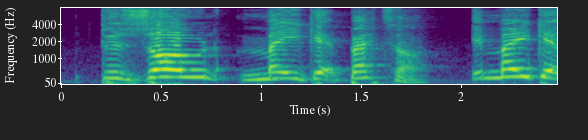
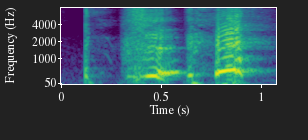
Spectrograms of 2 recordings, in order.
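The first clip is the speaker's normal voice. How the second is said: high-pitched burst of laughing; helpless high giggle; real laughter; 10 semitones higher, 4 dB louder than usual. Real, not acted. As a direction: lose it laughing. Cracking up after subscriber numbers demand.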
